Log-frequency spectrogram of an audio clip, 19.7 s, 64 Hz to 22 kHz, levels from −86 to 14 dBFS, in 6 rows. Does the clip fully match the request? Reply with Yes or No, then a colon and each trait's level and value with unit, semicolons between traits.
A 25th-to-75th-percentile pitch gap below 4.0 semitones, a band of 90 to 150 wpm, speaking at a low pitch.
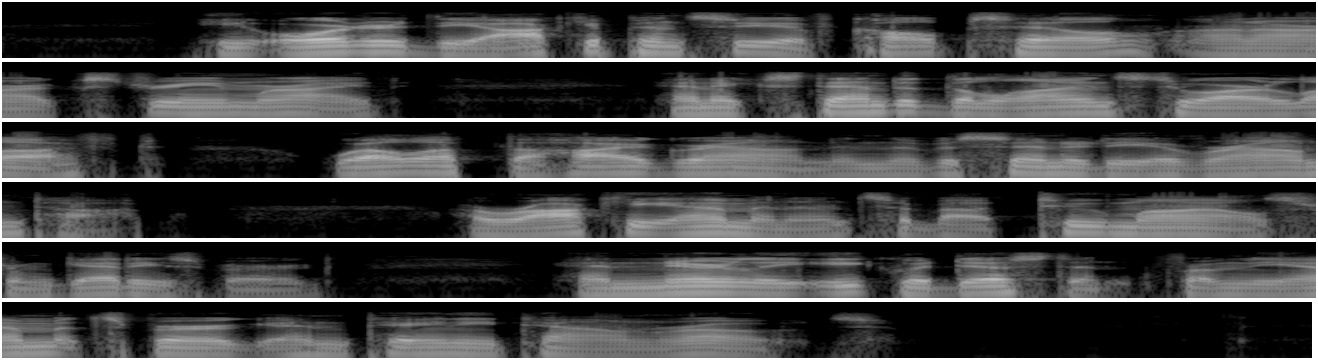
Yes: average, 3.0 semitones; average, 145 wpm; low, 100 Hz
